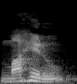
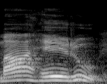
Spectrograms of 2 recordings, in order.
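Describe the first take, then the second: First: The syllables are joined in one smooth word. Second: Each syllable is said separately with breaks. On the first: The speaker calls it right. "একসাথে যদি আমি বলি মাহেরু" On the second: The speaker calls it wrong. "আমরা এইভাবে বলি মা হে রু, কিন্তু উচ্চারণটা কিন্তু ভুল"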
